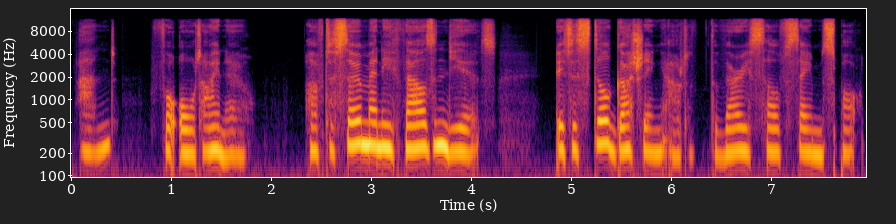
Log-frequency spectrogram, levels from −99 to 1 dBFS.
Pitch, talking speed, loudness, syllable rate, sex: 215 Hz, 150 wpm, -18 LUFS, 4.3 syllables/s, female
